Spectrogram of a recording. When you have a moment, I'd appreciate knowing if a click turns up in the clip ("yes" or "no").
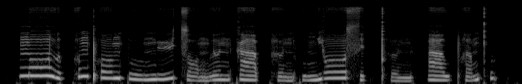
no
